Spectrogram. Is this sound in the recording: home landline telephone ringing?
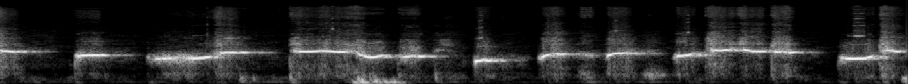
no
